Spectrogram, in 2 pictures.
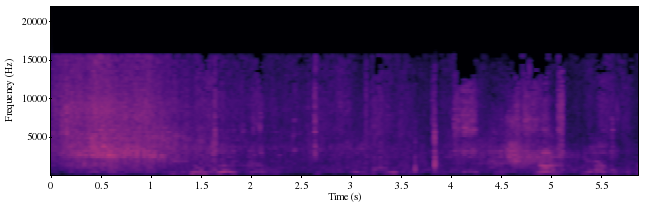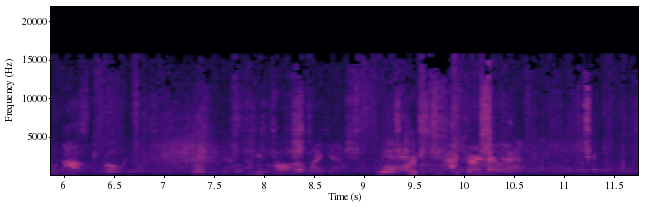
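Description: A crowd of spectators cheers and shouts nearby outdoors.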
